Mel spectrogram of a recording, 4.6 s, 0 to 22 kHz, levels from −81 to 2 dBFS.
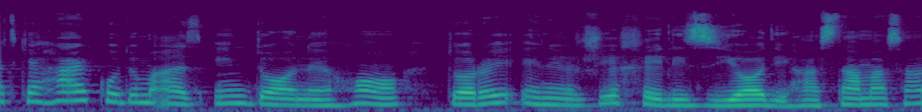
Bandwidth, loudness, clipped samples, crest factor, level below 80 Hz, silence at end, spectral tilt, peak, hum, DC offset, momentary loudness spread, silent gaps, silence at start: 16 kHz; -33 LUFS; under 0.1%; 16 dB; -62 dBFS; 0 s; -5 dB/octave; -18 dBFS; none; under 0.1%; 6 LU; none; 0 s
